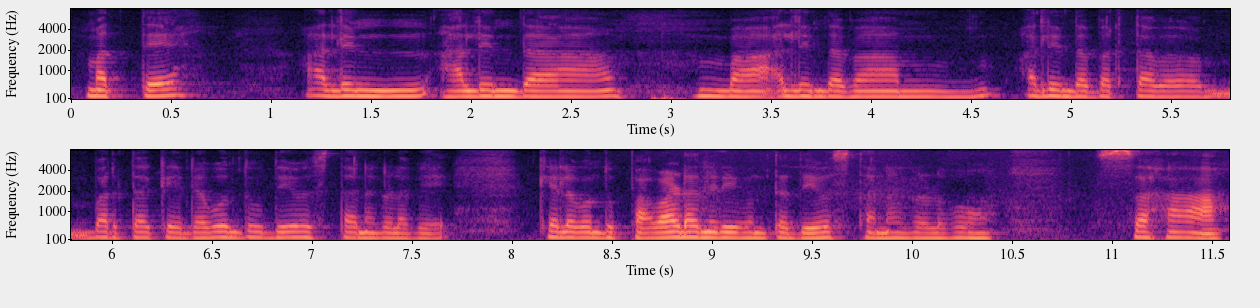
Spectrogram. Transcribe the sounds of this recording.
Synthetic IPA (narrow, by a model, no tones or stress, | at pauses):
mɐt̪ːe̞ | ɐlːinɐlːind̪ɐ | ɐlːind̪ɐ | ɐlːind̪ɐbɐɾt̪abɐɾt̪akɛɐʋond̪ud̪ɛːʋɐst̪ʰaːnɐɡɐɭɐʋeː | kɛlɐʋo̞nd̪upɐʋaːɽɐnɐɽijuʋɐnt̪ʰɐd̪ɛːʋɐst̪ʰaːnɐɡɐɭɐʋu | sɐhɐ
